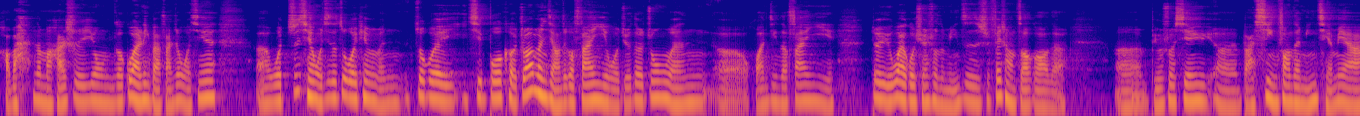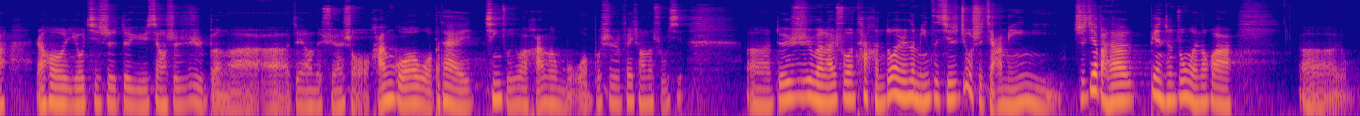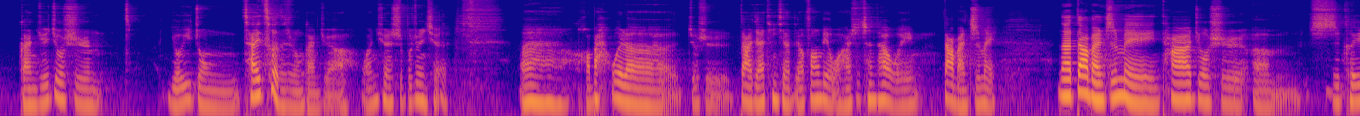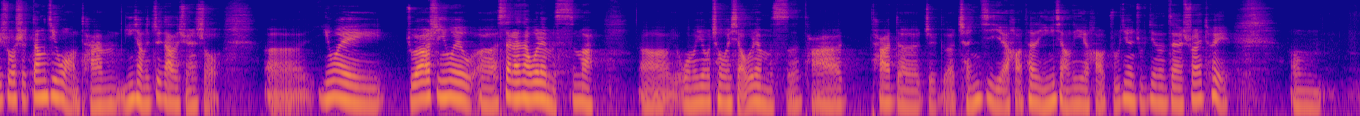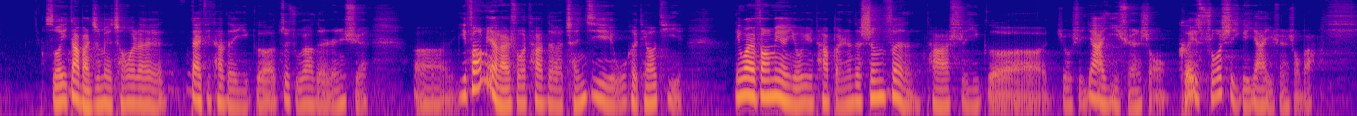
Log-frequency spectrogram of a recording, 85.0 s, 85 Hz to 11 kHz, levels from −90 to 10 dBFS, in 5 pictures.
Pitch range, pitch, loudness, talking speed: 135-170 Hz, 150 Hz, -25 LUFS, 250 characters per minute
